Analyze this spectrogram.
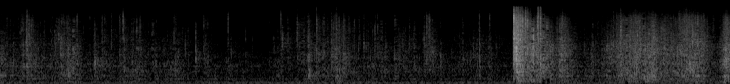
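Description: Clear plastic bag rustling and crinkling as gloved hands rummage through it for spare 14 mm bolts, faint at first, with a sudden louder burst of crinkling about five seconds in.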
